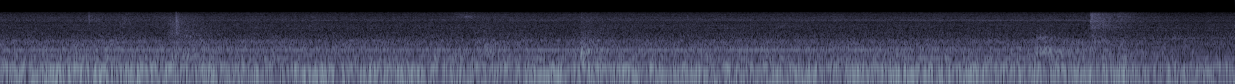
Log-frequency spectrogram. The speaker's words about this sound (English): Noise, fan.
